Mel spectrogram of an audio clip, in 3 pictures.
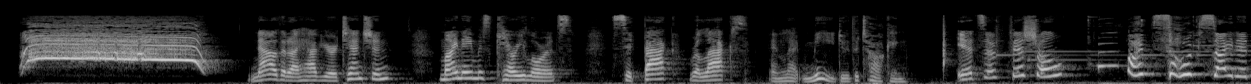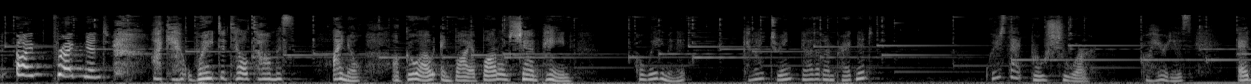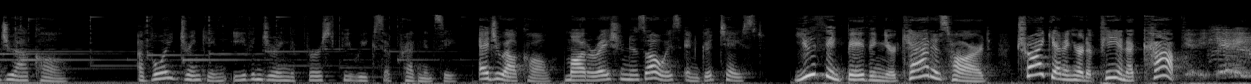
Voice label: Voice, women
